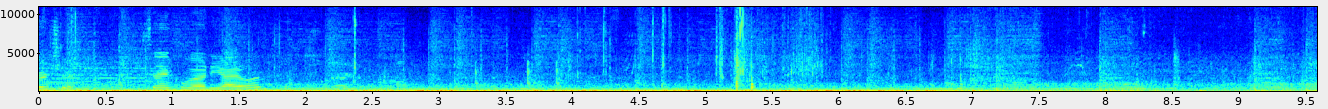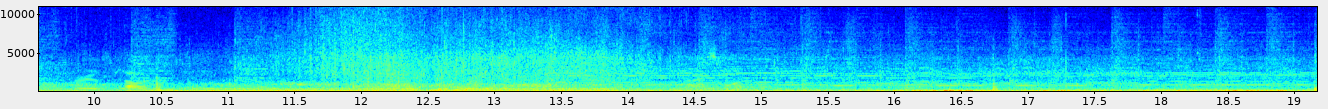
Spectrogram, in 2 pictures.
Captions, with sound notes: Nice bluefin. San Clemente Island. [clipping sound] [water splashing] There is color. [loud sound of boat engine] [water splashing]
